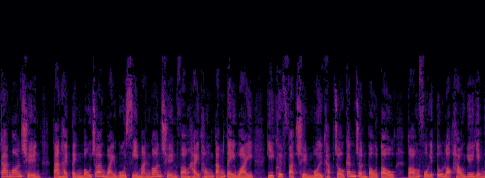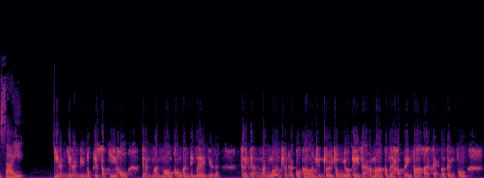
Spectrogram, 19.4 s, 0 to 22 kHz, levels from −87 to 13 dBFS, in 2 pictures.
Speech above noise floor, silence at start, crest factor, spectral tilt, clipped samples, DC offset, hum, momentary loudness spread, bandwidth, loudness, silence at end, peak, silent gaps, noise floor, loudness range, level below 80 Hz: 28 dB; 0 s; 20 dB; -4.5 dB/octave; under 0.1%; under 0.1%; none; 5 LU; 15 kHz; -30 LUFS; 0.05 s; -8 dBFS; none; -57 dBFS; 2 LU; -56 dBFS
